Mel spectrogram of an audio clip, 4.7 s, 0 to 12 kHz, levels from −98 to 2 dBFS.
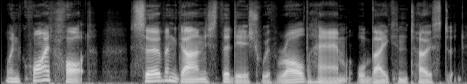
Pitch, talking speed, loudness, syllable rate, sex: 100 Hz, 180 wpm, -21 LUFS, 4.9 syllables/s, male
